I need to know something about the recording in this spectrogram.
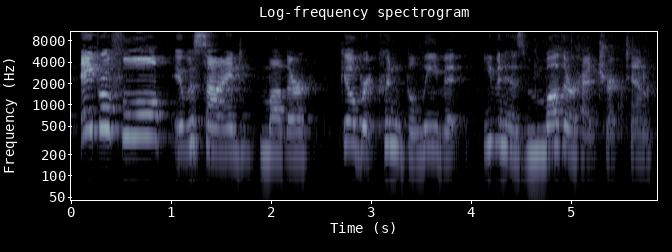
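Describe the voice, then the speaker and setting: A woman reading a children's picture book aloud, changing her voice for the characters' lines. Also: roomy sound. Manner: expressive, shifts pitch and loudness for each character.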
